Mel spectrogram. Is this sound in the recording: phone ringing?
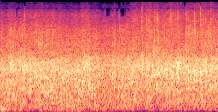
no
